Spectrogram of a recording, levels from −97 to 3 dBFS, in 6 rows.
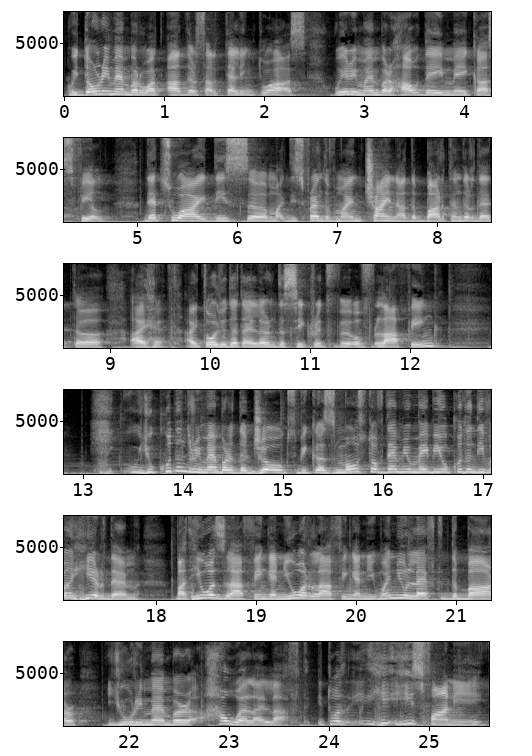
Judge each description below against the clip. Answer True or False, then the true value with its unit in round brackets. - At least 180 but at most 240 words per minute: True (200 wpm)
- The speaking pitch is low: False (195 Hz)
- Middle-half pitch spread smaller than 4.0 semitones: False (4.8 semitones)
